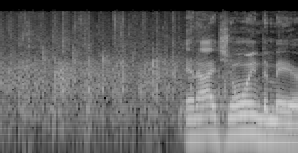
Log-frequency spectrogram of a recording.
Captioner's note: applause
